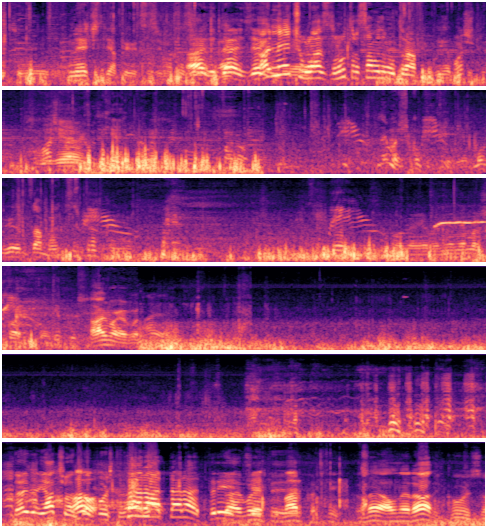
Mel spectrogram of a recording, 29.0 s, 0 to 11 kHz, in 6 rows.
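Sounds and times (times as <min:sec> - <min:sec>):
wind on microphone: 0:00.0 - 0:25.3, 0:26.2 - 0:29.0.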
